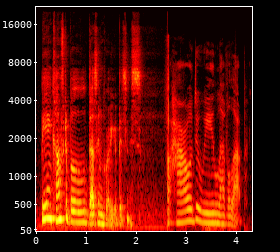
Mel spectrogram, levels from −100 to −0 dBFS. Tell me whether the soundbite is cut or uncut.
cut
